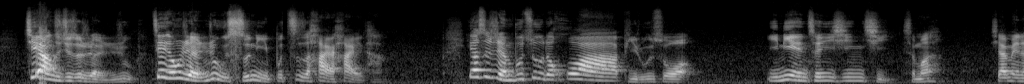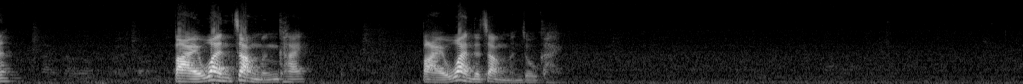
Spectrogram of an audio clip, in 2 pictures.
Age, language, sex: 20-39, Chinese, male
